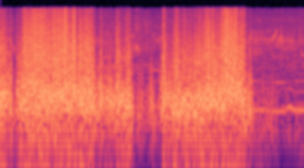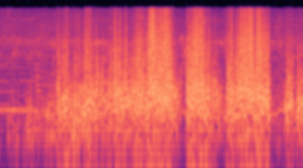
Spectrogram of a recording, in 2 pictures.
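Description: Wind buffeting the microphone in two long gusts, with a quieter lull of a second or so in the middle.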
